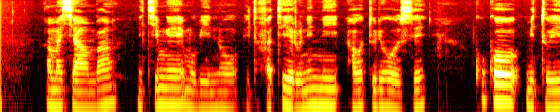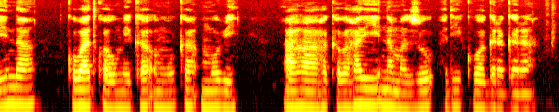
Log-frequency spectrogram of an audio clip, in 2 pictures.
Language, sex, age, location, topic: Kinyarwanda, male, 25-35, Huye, education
